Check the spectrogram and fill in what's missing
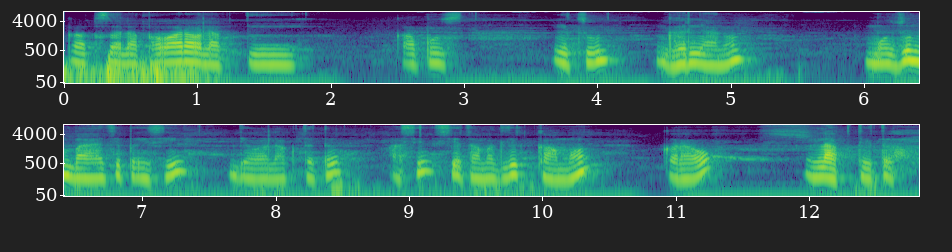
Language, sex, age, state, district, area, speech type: Marathi, female, 45-60, Maharashtra, Hingoli, urban, spontaneous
